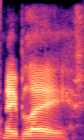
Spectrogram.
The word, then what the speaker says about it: Schneebly: Uh, it's written and directed by Mike White, who um, is uh, best known as uh, Mr. Schneebly. Yeah, School of Rock. so he wrote and and actually, Andy, it's pronounced Schneeble.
